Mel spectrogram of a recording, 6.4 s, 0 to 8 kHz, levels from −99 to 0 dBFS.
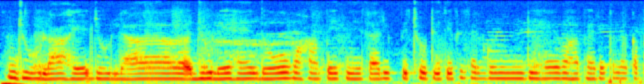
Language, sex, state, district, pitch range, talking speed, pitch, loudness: Hindi, female, Maharashtra, Washim, 195-205 Hz, 185 wpm, 200 Hz, -16 LUFS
